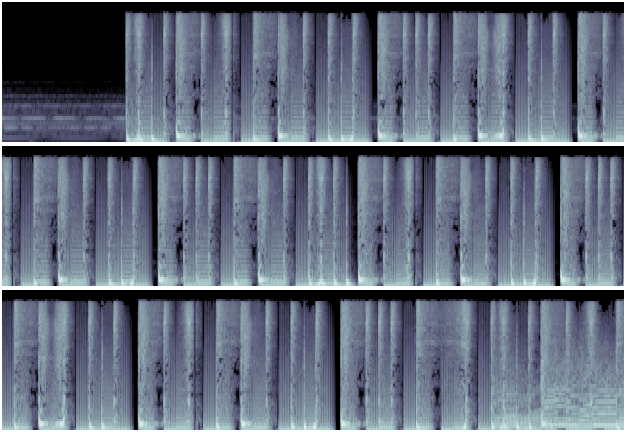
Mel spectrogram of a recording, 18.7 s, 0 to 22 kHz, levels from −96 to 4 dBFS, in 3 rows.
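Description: At 2.29–2.31 s, 6.31–6.34 s, 10.34–10.36 s and 14.36–14.38 s, continuous sound drops out briefly and resumes where it stopped. Each is a gap at a join of encoded pieces, about 20 to 23 ms long and repeating every 4.0 s. Separately encoded segments were joined without trimming, leaving encoder start-up delay and last-frame padding in the stream. Each gap has edges smeared by the codec.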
